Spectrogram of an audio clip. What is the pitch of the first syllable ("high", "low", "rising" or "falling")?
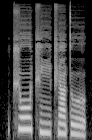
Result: high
